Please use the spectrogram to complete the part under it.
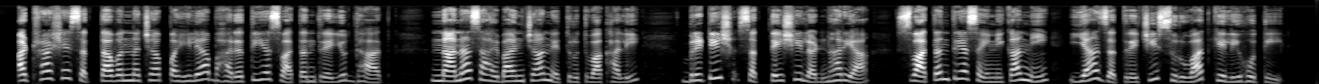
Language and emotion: Marathi, neutral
